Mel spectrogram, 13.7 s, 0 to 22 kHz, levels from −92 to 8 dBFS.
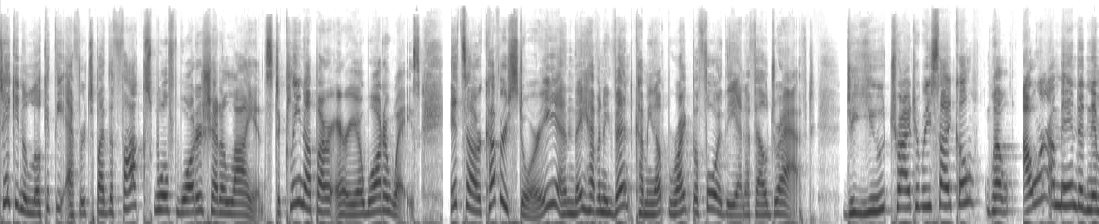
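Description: No faults detected: level, timing and continuity all hold up across the clip.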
